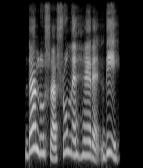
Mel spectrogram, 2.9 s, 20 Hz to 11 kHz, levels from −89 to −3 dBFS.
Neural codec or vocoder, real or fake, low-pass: autoencoder, 48 kHz, 32 numbers a frame, DAC-VAE, trained on Japanese speech; fake; 9.9 kHz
